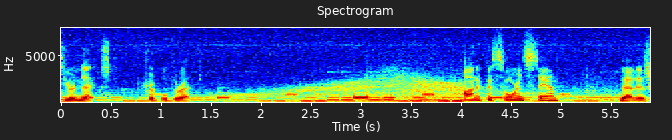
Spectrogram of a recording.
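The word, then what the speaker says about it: Sorenstam: Anukica Sornstamp. That is correct. The pronunciation.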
